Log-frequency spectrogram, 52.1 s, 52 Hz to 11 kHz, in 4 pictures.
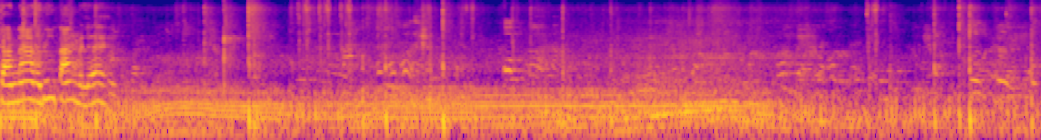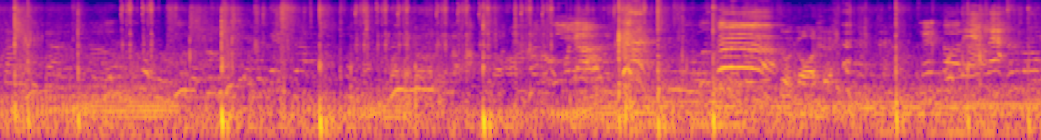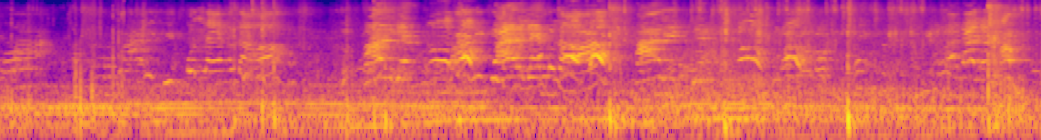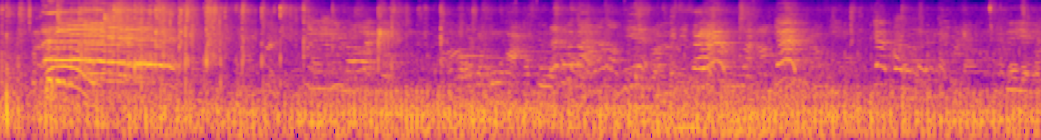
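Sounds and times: volleyball thudding on concrete: 0:00.1 - 0:01.4, 0:02.2 - 0:07.8, 0:11.1 - 0:22.5, 0:24.1 - 0:28.0, 0:35.0 - 0:37.4, 0:38.0 - 0:40.2
people calling out: 0:37.5 - 0:41.5.

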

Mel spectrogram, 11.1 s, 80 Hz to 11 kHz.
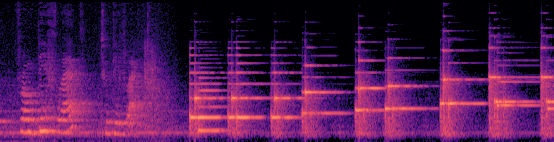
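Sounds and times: piano notes ringing: 0:03.8 - 0:11.0.

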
